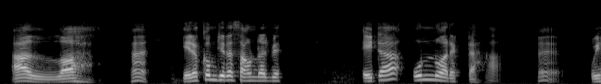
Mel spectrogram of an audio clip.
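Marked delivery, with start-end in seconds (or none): 0.1-0.8 Allah ending in the other, stronger 'ha' sound; wrong final ha. Shown as a demonstration. Teacher shows students the sound to avoid, আল্লাহ with wrong final হ. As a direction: say আল্লাহ with a forceful breath on the final হ. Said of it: "এরকম sound না আসে".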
